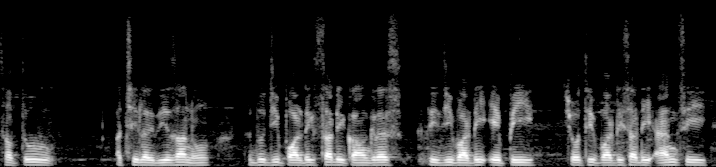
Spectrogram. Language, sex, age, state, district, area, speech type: Dogri, male, 30-45, Jammu and Kashmir, Jammu, urban, spontaneous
